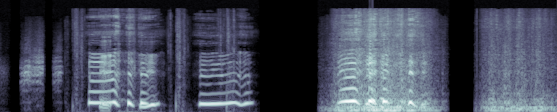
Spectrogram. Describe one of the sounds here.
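An elderly man and woman scream with delight close by.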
